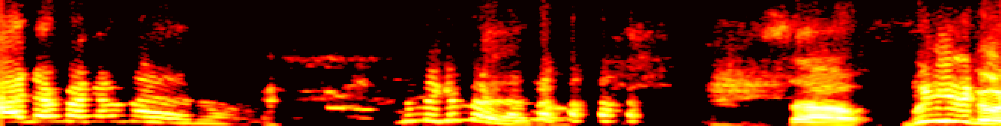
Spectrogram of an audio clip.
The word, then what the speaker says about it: Nurmagomedov: fight to make, especially when you've got Habib Nurmagomedov. You can never say his name right. It's so funny. It's like Nurmagomedov. Nurmagomedov.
